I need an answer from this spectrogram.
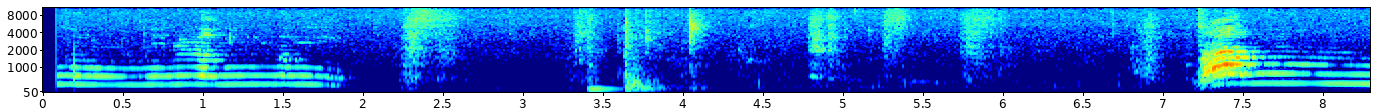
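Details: Cat in a garden confronting an unwelcome cat, giving a long, steady, low drawn-out yowl lasting about two seconds, then scuffling and soft noises, and a second rising, wailing yowl near the end.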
